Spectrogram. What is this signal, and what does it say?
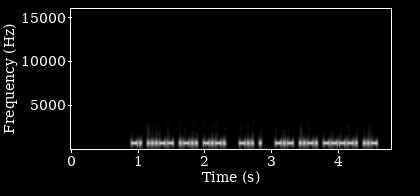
Morse code, heard as a keyed tone, about 40 wpm, 700 Hz. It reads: N3LC DE KF9U
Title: USA Callsign DE Callsign - 4 Characters - 40wpm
